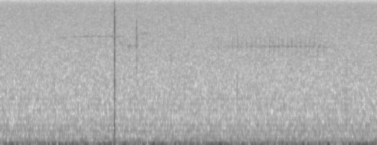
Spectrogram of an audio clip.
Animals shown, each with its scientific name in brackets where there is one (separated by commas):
Black-throated Green Warbler (Setophaga virens), Dark-eyed Junco (Junco hyemalis)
